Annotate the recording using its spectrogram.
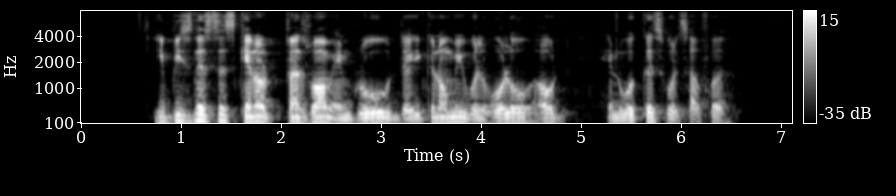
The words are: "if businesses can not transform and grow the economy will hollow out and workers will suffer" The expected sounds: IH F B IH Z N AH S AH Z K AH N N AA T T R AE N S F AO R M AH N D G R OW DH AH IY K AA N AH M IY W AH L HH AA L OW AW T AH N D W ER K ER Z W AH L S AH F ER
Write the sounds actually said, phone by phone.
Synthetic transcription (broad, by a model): IH F B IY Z N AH S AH S K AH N N AA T T R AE N S F AO M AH N G R OW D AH IY K AA N AH M IY W AH L HH AA L OW AW T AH N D W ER K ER S W AH L S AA F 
